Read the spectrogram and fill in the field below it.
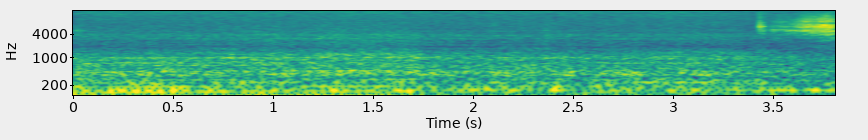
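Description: A steady, low Toyota 86 engine rumble with upgraded intake and exhaust idles on its own, swelling slightly for a moment before settling back to an even drone.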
